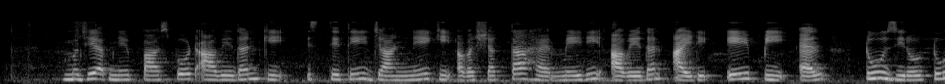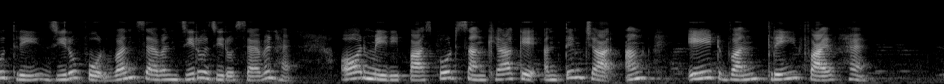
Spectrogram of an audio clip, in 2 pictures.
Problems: constant background noise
